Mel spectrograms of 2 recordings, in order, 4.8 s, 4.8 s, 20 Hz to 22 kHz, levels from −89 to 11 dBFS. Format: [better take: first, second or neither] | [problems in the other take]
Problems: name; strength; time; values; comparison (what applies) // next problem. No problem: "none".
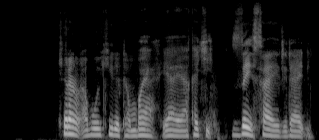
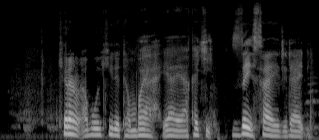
second | noise reduction (neural mask model Resemble Enhance denoiser)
